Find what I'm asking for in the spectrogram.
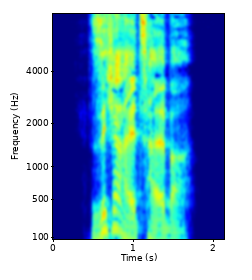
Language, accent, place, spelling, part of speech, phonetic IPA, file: German, Germany, Berlin, sicherheitshalber, adverb, [ˈzɪçɐhaɪ̯t͡sˌhalbɐ], De-sicherheitshalber.ogg
- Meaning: 1. preventively 2. as a precaution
